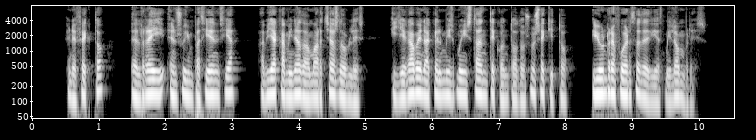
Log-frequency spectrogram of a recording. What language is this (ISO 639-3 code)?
spa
